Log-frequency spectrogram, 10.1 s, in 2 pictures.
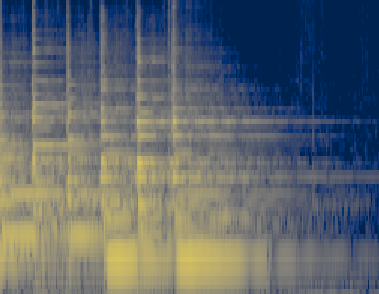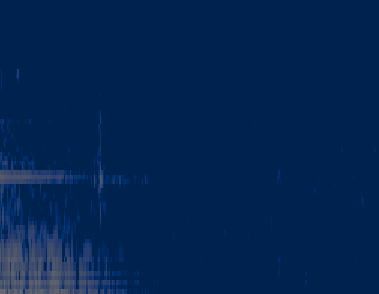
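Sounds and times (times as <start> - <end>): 
slow pizzicato polka backing track: 0.0 - 4.1.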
